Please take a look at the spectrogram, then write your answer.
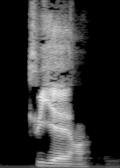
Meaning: plural of cuillère
- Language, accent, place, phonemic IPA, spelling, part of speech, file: French, France, Lyon, /kɥi.jɛʁ/, cuillères, noun, LL-Q150 (fra)-cuillères.wav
